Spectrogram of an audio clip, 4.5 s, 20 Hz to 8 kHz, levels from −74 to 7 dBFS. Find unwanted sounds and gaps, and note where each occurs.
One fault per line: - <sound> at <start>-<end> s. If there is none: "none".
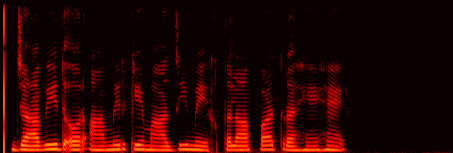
none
